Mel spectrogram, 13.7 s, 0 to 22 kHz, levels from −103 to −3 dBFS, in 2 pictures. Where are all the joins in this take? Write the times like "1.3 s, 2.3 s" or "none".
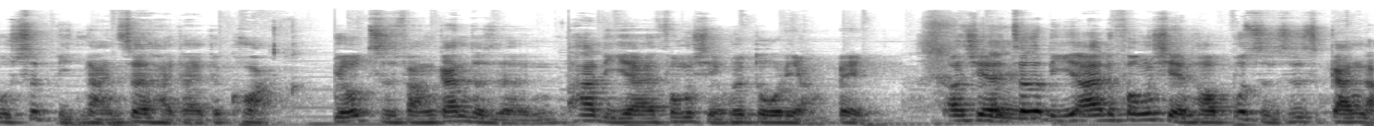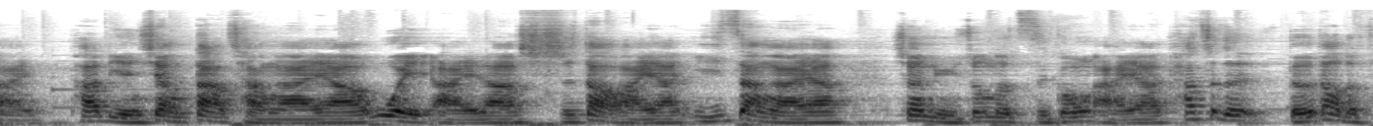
1.7 s, 2.9 s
